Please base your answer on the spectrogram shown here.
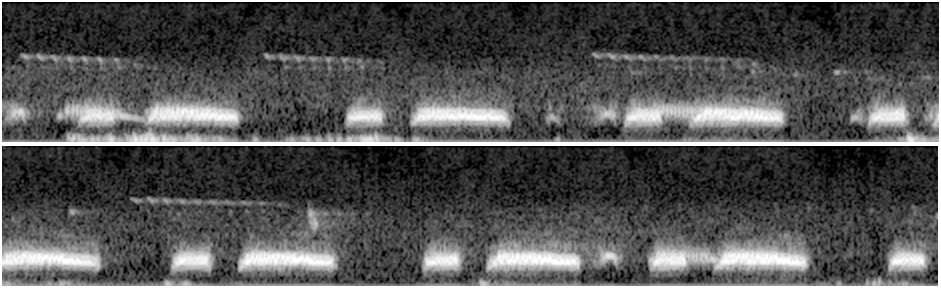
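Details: Decoy spotted dove calling to draw in wild doves at a ground snare-trapping site in Indonesia; repeated low, rough coos in short and longer blocks, about one per second, with faint high descending trills and occasional low thumps.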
